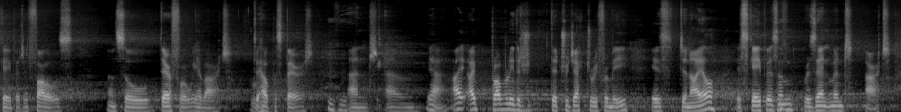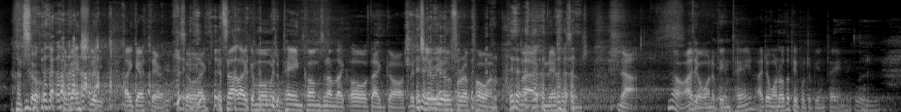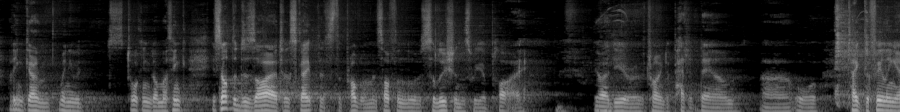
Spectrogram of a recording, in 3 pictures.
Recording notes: Live at the cathedral. In St John's Cathedral for a live recording of this conversation.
